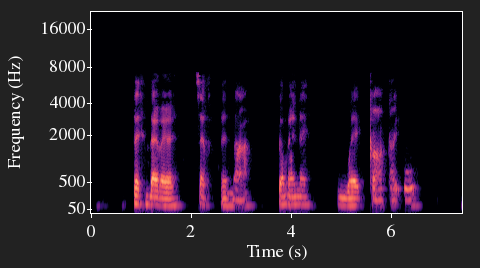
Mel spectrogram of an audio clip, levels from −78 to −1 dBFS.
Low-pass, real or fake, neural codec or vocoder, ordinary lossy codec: 7.2 kHz; fake; codec, 24 kHz, 3 kbps, HILCodec; MP3, 48 kbps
